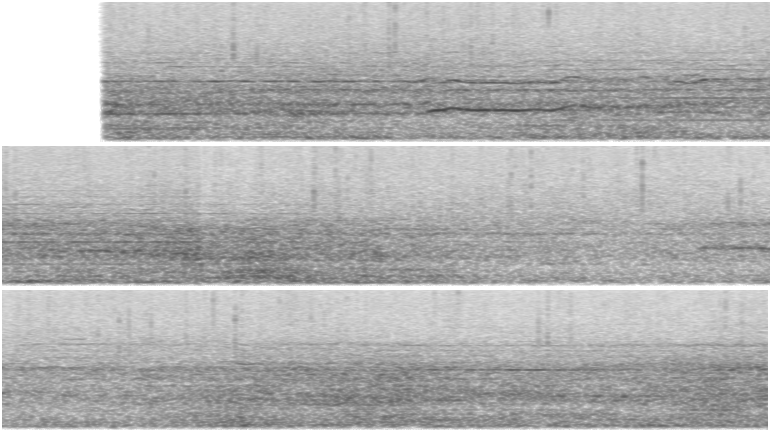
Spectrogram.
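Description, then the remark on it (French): Steady rain falls continuously in late June, at the start of summer, a dense hiss at constant loudness throughout, with a faint, even droning hum running underneath and no voices. “Le ciel pleure”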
